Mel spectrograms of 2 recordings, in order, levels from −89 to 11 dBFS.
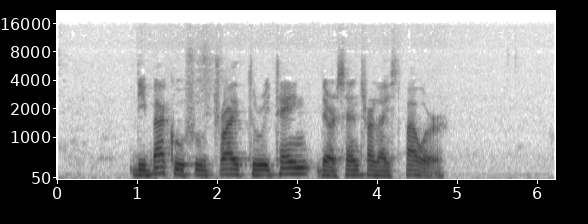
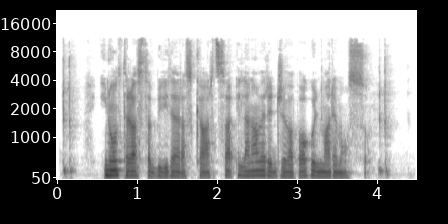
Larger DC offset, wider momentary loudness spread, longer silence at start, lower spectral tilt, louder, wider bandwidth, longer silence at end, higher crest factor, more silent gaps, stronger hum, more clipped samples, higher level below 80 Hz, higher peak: neither; second, 5 LU vs 16 LU; first, 0.9 s vs 0.1 s; first, -7.5 dB/octave vs -5.5 dB/octave; first, -14 LUFS vs -24 LUFS; first, 16 kHz vs 11.5 kHz; first, 1.4 s vs 0.35 s; second, 14 dB vs 20 dB; neither; neither; neither; about the same, -42 dBFS vs -40 dBFS; first, 0 dBFS vs -4 dBFS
